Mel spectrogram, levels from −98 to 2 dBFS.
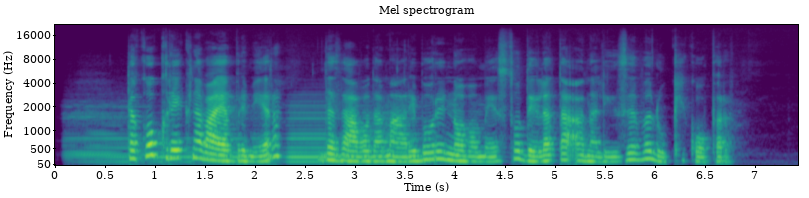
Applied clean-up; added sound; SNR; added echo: neural mask model RNNoise.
